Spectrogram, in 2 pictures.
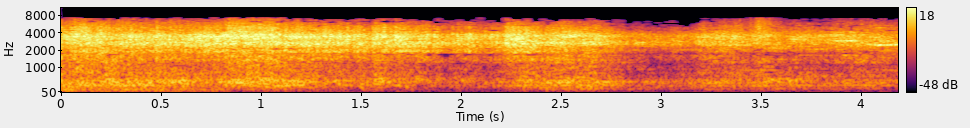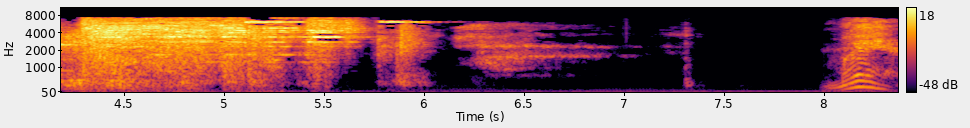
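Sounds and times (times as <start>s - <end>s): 
car exploding: 0.0s - 5.4s
debris crashing: 0.0s - 5.8s
glass shattering: 0.0s - 6.2s.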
